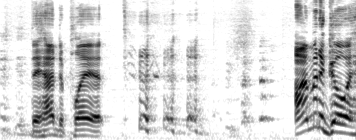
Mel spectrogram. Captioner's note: audience laughing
